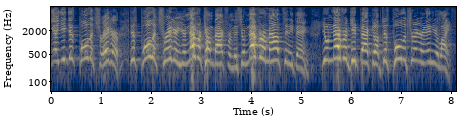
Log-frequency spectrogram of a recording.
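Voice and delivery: Satan on his shoulder taunting him; Satan's voice. Retold or imitated. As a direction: sneer and scream it like the devil. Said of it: "I got Satan over here like".

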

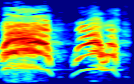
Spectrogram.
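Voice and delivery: loud mock baby wahs; imitating a wailing toddler. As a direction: bawl like a toddler, hammed up. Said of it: "he popped back up".

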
